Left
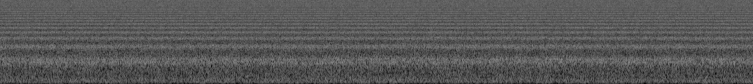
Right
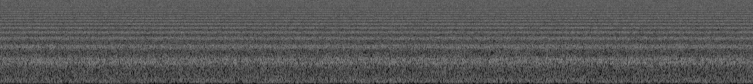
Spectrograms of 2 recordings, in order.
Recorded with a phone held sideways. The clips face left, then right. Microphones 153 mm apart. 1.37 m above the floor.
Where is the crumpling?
No crumpling in this recording.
